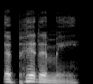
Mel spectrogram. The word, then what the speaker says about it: epitome: Next is epitome. And this noun has four syllables and the stress is on that second syllable.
